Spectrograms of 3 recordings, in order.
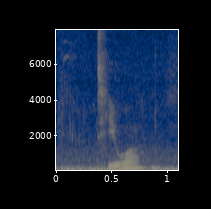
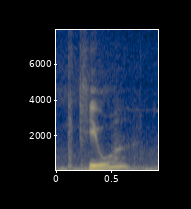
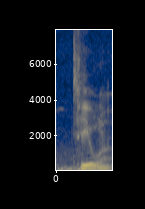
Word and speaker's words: Tiwa: So how do you say the name of this pueblo? Tiwa. Kiwa? Tiwa. Oh, Tiwa.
